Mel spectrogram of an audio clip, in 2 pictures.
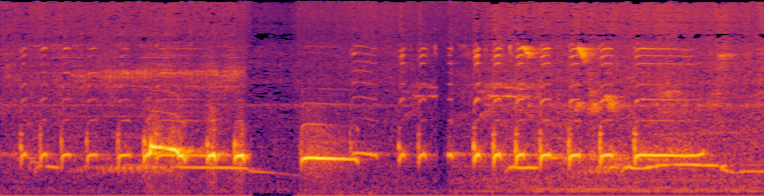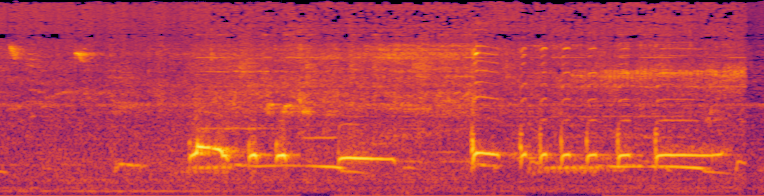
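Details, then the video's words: Zebra dove of the Bangkok type, kept as a songbird, singing a lure song meant to provoke other doves into singing: bursts of mellow, stepped cooing notes, each phrase ending in a lower drawn-out coo. The phrases repeat several times with short pauses, and faint high chirps sound in the background. "Pancinganan Suara kung Perkutut Bangkok Gacor"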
